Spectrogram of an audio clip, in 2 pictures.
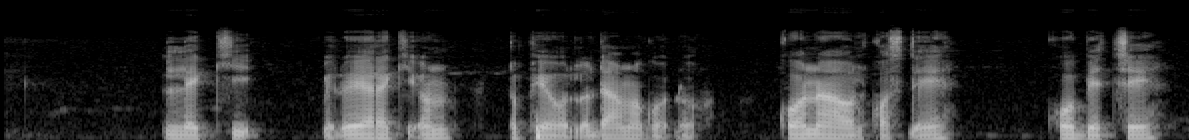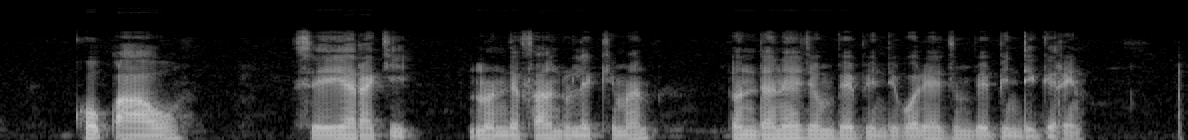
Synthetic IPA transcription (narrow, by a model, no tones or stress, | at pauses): lekʰːi | ɓɛɗɔjaɾakʰḭʔɔn | tɔpʰɛwɔlːɔ̰daːmaɡɔɗːɔ | kʰɔnaːwɔlkɔsɗɛ | kʰɔbɛt͡ʃːɛ | kʰɔɓaːwɔ | sɛjjaɾʔaki | nɔnːdɛfaːndulekʰːiman | ɗɔndaned͡ʒumbɛbindibɔɗɛd͡ʒumbɛbindiɡeɾin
